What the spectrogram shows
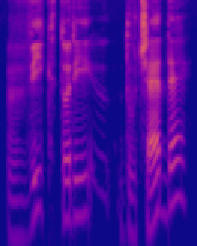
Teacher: NT often sounds like just a slightly nasalized D or D sound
